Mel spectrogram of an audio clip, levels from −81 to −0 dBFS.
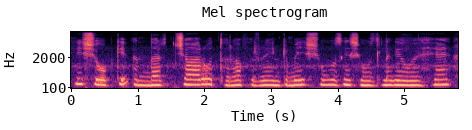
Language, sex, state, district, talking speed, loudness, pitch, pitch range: Hindi, female, Uttar Pradesh, Saharanpur, 145 wpm, -14 LUFS, 245 Hz, 235-260 Hz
